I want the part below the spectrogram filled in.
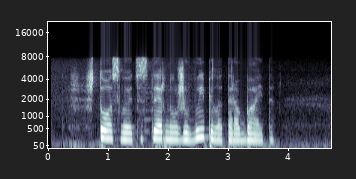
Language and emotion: Russian, angry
